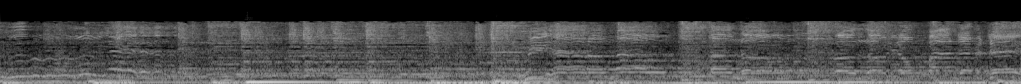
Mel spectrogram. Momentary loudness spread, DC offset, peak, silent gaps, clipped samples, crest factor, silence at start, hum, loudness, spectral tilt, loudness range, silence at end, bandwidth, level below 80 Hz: 6 LU; under 0.1%; -6 dBFS; none; under 0.1%; 16 dB; 0 s; none; -21 LUFS; -3 dB/octave; 1 LU; 0 s; 8 kHz; -28 dBFS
